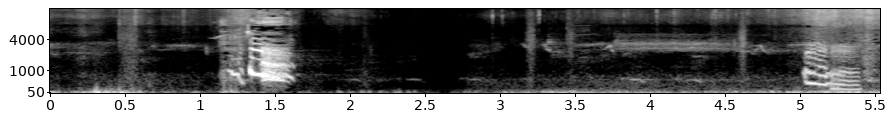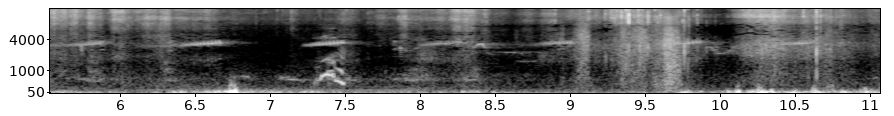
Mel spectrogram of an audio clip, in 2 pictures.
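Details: Bluetick Coonhound puppies at an Ontario, Canada breeder react to someone sneaking up silently: sharp, high, falling yelps at about one, five and seven seconds, separated by quiet stretches, with faint high chirps and rustling between them.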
